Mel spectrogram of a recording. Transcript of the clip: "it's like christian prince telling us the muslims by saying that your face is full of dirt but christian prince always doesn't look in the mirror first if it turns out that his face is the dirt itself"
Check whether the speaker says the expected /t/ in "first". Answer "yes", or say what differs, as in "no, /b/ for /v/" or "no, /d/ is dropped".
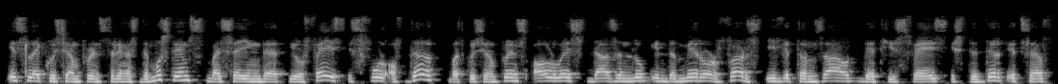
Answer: no, /t/ is dropped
